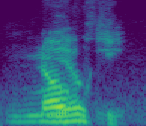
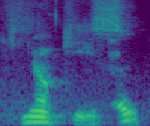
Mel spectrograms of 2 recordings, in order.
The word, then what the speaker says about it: gnocchi: How do you pronounce it? No, those potato and noodles type of thing. Nookies, not Noochies. Gnocchi. Gnocchis.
